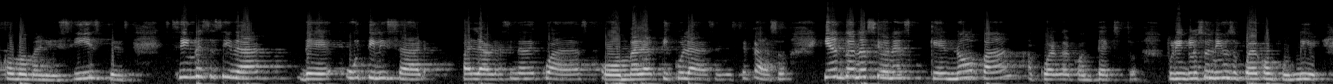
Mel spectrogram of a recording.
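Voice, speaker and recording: Terapeuta de lenguaje con voz aguda y cálida. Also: female voice, high-pitched, reverberant, rough recording. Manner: calm, explanatory, acts out examples to children. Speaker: speech therapist. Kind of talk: expert explaining on radio.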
